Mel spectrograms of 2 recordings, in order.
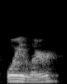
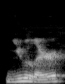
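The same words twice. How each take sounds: First: The name is said with its original reading. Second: The name is said with a typical English reading. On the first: The speaker calls it right. "it's actually pronounced Euler" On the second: The speaker calls it wrong. "that's how we would pronounce it typically"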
